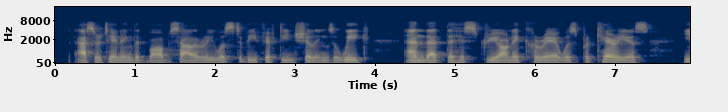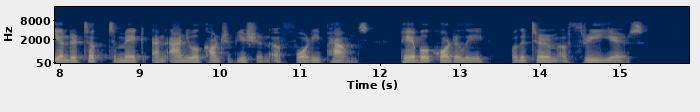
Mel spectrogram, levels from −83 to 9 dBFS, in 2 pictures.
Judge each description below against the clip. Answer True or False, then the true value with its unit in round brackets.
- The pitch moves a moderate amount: False (2.0 semitones)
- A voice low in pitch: True (95 Hz)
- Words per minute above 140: False (135 wpm)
